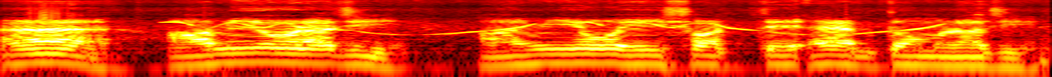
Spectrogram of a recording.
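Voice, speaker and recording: A man's voice: low-pitched, slow pace, music in the background. A man voicing a boastful, hot-headed tiger who thinks himself a king in a children's cartoon, with a pompous, commanding manner. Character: boastful, hot-headed male tiger claiming jungle kingship. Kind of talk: children's cartoon voice acting in Bengali fable.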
